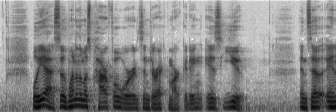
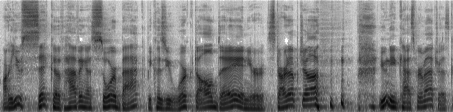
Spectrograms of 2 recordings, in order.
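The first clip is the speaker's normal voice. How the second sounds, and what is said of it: Late-night infomercial announcer voice. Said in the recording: “I'm putting on this infomercial voice”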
